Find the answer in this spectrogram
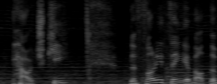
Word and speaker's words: Pulaski: I mean Chicago has or Illinois has cashmere Pulaski day which is kind of a holiday that was made to you know to get to gain the good graces of the Polish population and it's pronounced pouch key the funny thing about the Box Johnson is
